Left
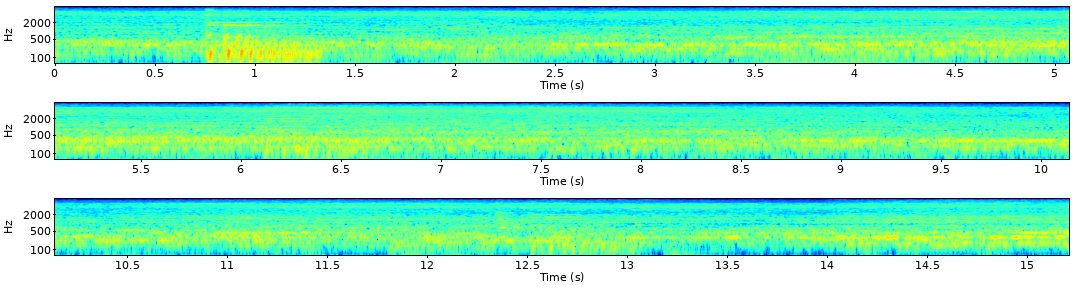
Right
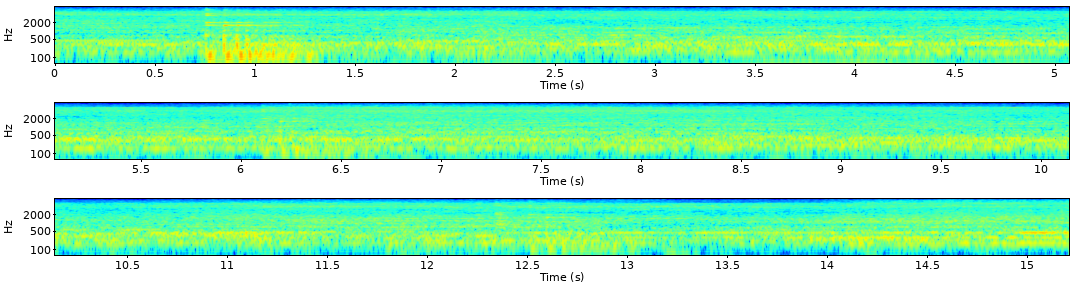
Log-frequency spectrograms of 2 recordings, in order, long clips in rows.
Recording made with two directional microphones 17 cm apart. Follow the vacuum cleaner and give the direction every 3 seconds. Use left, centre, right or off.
right, centre, centre, right, right.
